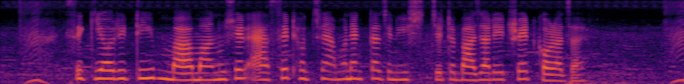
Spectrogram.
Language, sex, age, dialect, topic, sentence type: Bengali, female, 18-24, Standard Colloquial, banking, statement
